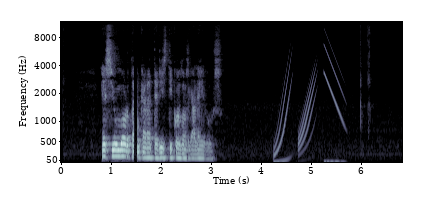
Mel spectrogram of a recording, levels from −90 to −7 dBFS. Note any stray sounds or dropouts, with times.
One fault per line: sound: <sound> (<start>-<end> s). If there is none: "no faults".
sound: dropout (1.5-1.5 s)
sound: chirp (4.2-5.8 s)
